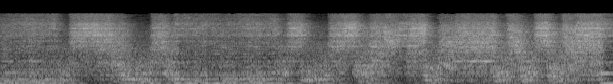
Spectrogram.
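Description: Harsh, noisy breakcore/speedcore electronic music played loud through a club PA and picked up from the crowd, a dense grinding wash of noise with no steady beat.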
